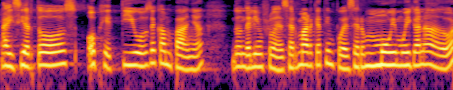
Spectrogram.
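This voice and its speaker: The recording is very clean with a silent background, and the woman speaking has a fairly high pitch. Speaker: agency executive. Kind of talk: live panel discussion. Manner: soft-spoken.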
